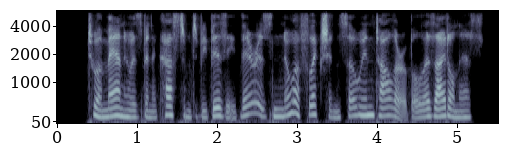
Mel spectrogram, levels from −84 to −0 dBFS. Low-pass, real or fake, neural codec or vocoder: 5.4 kHz; fake; vocoder, 44.1 kHz, 128 mel bands every 512 samples, BigVGAN v2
